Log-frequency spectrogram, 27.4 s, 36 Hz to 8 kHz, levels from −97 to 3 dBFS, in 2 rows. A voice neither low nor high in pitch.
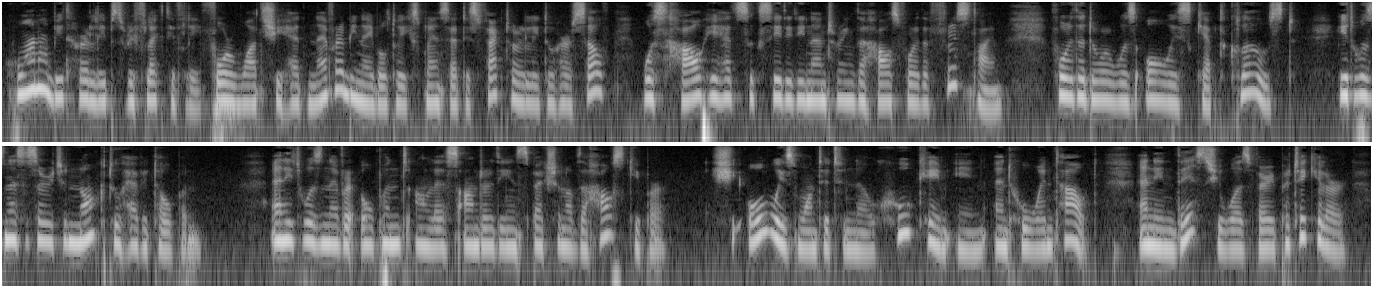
Yes: medium, 175 Hz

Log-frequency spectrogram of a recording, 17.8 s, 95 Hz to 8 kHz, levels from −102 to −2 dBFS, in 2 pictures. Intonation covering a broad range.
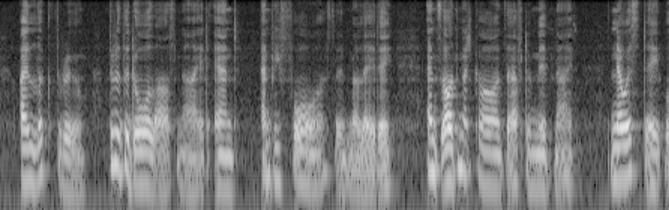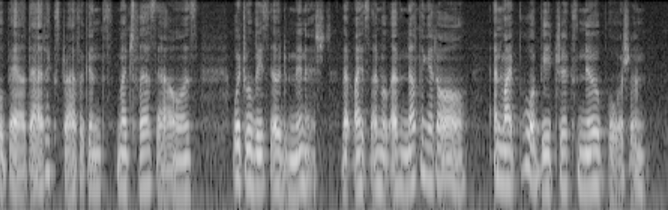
No: average, 4.3 semitones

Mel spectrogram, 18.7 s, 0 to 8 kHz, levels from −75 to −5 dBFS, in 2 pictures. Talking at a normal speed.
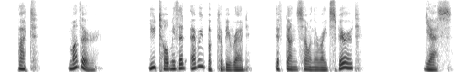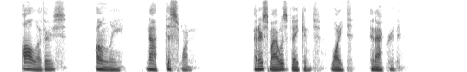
No: slow, 115 wpm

